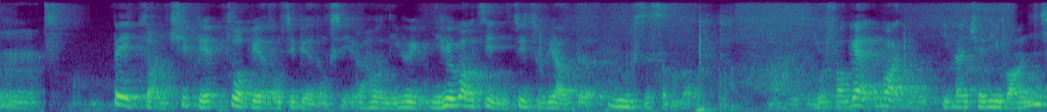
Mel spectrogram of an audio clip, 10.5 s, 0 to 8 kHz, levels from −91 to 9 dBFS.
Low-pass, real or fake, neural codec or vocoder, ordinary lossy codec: 7.2 kHz; real; none; AAC, 32 kbps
